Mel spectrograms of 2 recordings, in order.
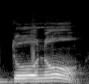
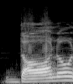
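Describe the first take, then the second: First: दोनों with rounded "o"; pure "oh" in दोनों; correct दोनों. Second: दोनों with open "au"; "aw" in first syllable of दोनों; mispronounced दोनों. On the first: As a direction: say दोनों as "donon". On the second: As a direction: say दोनों wrongly as "daunon". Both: Shown as a demonstration. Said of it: "दोनों नहीं".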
